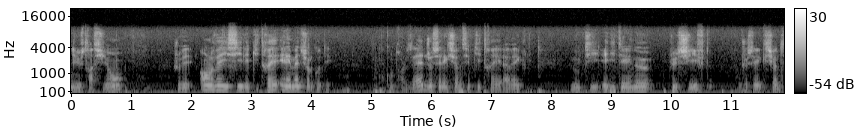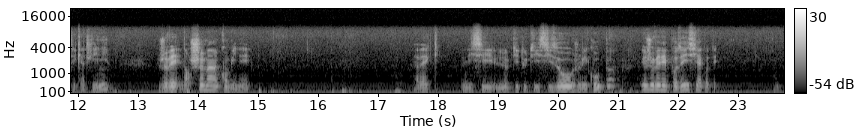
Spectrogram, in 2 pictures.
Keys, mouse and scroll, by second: 0.9 click, 5.2 ctrl+z, 6.4 click, 7.6 click, 10.0 shift+click, 12.3 click, 13.6 click, 15.1 click, 16.3 click, 20.8 click, 22.2 click.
